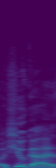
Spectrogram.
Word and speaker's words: hygge: I just showed Paige the word H-Y-G-G-E, and it is pronounced Hygge.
